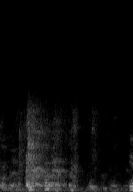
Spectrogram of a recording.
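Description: A person coughing once, sharply, about half a second in, with faint voices in the room after it.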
